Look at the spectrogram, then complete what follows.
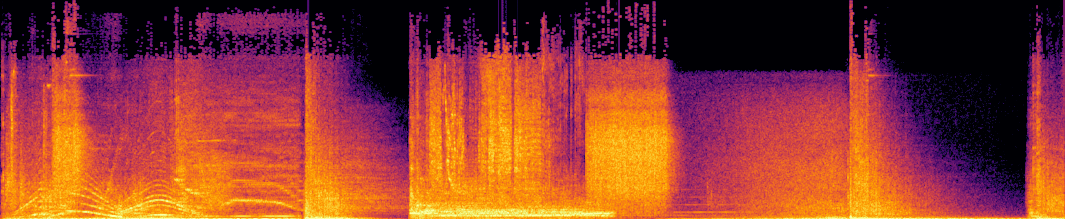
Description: Boss Saurs Dead; Super Monkey Ball Banana Blitz HD

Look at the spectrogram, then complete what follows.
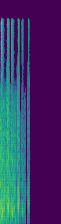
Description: Hit

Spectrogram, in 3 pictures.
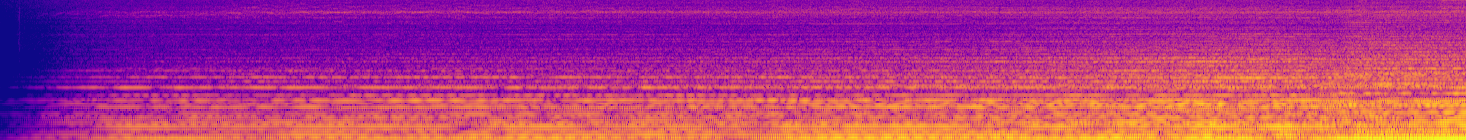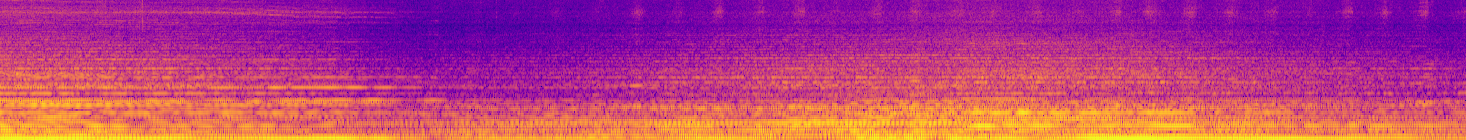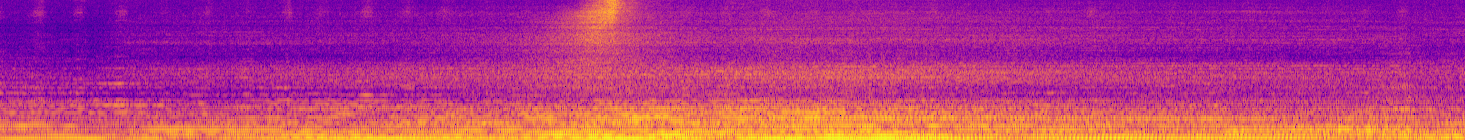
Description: storm music docks alt ambient; gamerip; Heroes of the Storm

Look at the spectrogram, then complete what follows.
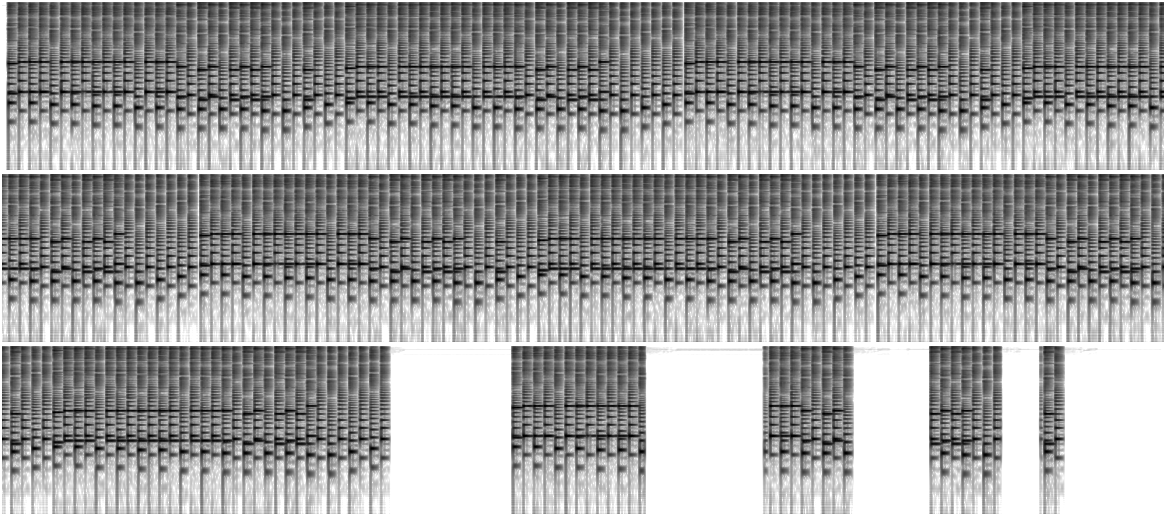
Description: In-Game Music; Dig Dug

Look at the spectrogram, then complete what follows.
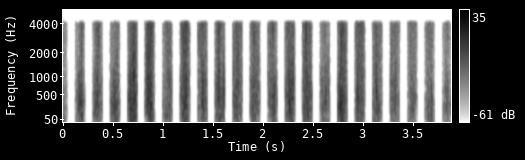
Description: Fluttr; Buggy; PS1

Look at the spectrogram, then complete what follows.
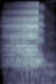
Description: Messagebox In

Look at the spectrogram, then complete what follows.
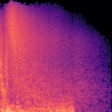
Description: Gunartl Rocket Launcher Fire

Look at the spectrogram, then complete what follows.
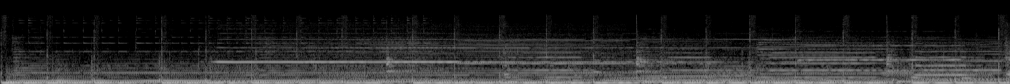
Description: Swamp; Avatar The Last Airbender

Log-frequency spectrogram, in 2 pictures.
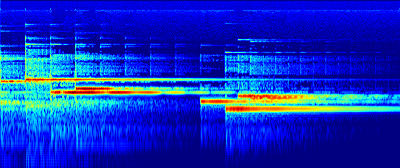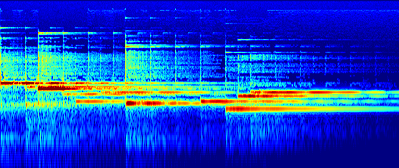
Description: celesta; Toki Tori Collection

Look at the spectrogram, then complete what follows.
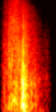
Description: Wing Flap; City

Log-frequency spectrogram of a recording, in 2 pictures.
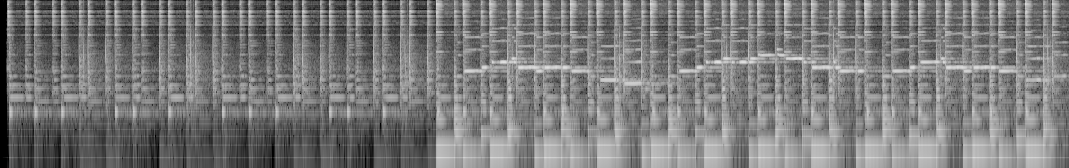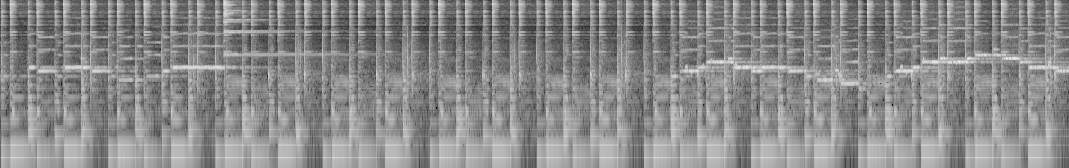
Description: From Afar, A Japanese Orchestra Can Be Heard; Yokai Watch

